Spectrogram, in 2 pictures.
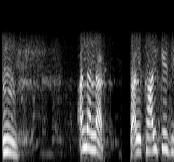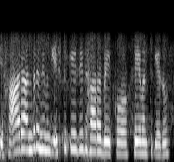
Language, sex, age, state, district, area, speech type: Kannada, female, 45-60, Karnataka, Bellary, urban, conversation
